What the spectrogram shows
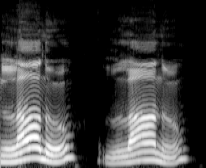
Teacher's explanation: Notice where the stress falls. It's on the a.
